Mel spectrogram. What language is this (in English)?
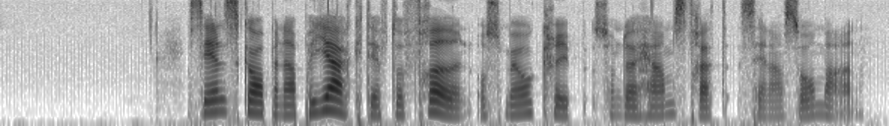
Swedish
